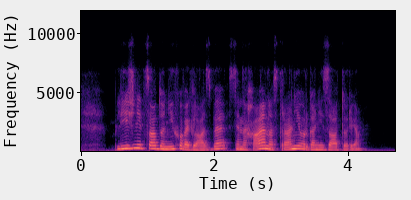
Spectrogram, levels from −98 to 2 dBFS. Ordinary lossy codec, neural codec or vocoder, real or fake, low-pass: Opus, 16 kbps; none; real; 7.2 kHz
